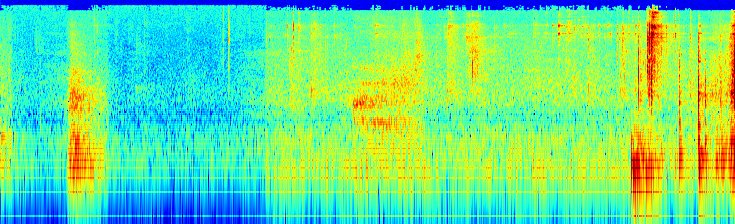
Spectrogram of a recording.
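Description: A load of keys strapped to a person jingles and clinks in short, scattered bursts as they come to address a board meeting for the Marysville Unified Teachers Association, with soft rustling and room noise around it and a louder jangle near the end.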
